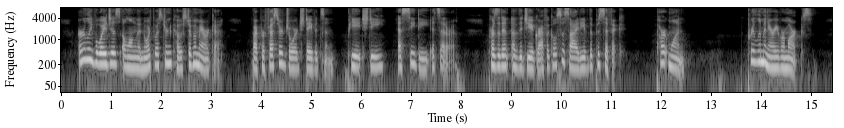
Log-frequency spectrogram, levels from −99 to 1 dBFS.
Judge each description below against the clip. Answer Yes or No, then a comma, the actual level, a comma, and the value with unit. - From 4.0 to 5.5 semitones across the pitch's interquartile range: Yes, average, 4.6 semitones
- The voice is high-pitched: No, medium, 175 Hz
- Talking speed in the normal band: No, slow, 105 wpm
